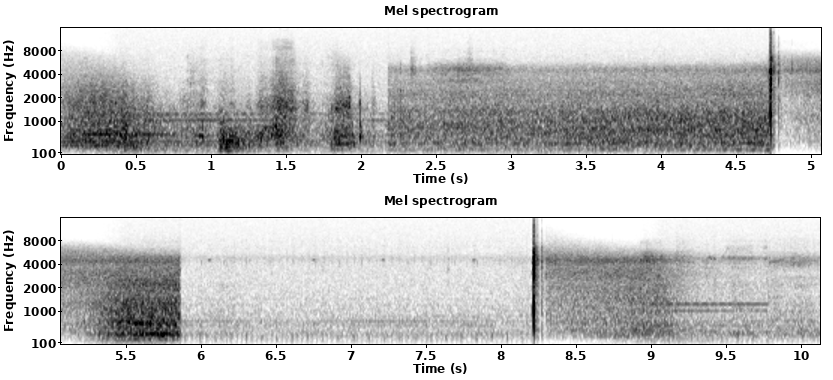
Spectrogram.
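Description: Two sharp cracks of a PCP pellet air rifle firing, about three and a half seconds apart, with rustling and knocks before and between the shots.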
